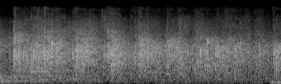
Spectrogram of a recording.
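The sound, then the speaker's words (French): An audience applauding during a church service: loud, steady clapping with a faintly rhythmic pulse, continuous throughout. “Acclame fortement la parole de Dieu.”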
